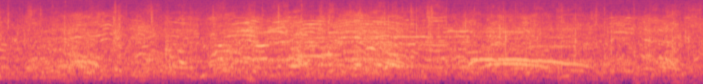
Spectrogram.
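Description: Young men talk together in a huddle outdoors.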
